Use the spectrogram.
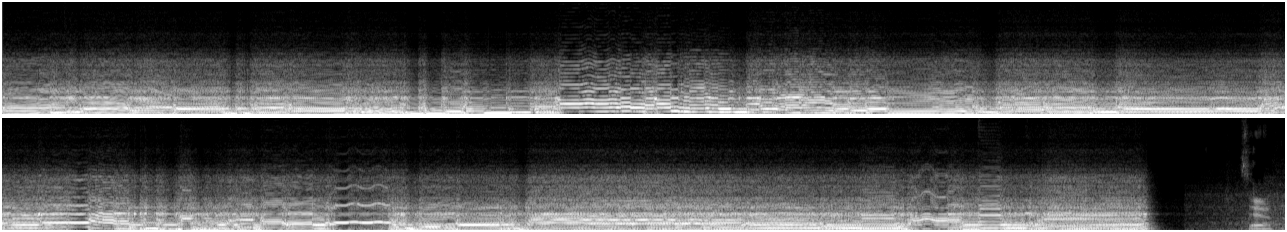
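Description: An electric guitar played through a solid-state amp with the gain turned up, heavy distortion, chords and riffs ringing loudly and continuously before cutting off abruptly near the end.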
